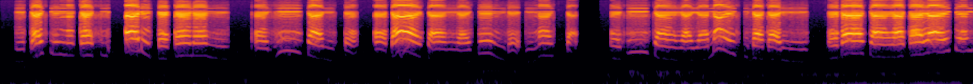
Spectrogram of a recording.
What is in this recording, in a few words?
rec test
